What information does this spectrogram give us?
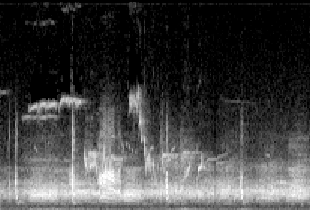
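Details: In France, rooks give a dense chorus of harsh, grating caws and croaks, many birds overlapping continuously, with a few sharper higher notes breaking through.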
